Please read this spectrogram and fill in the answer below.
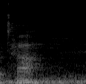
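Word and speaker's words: Ptah: i think is it i think the p is silent so top so be be mindful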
